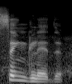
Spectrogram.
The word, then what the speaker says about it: Sengled: qui s'appelle s Gold ou sled il le prononce sled et je voulais simplement vous montrer rapidement quelques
